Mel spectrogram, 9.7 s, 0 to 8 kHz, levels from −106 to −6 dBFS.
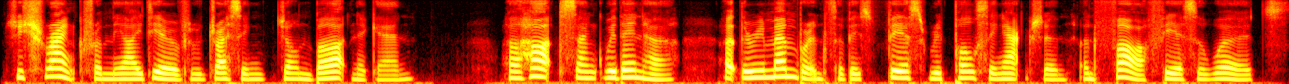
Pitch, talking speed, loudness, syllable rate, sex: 210 Hz, 170 wpm, -18 LUFS, 4.9 syllables/s, female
